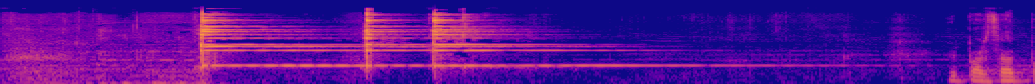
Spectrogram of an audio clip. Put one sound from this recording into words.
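A metal bell rings loudly and rings on.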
